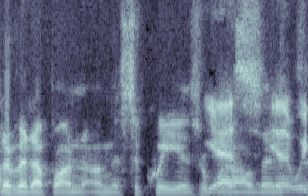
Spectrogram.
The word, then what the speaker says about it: sequoia: lot where of we got- predation on the Sequoia Yep. with herons. Now as tell me well. about the sequoia, because I finally pronounced it right.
